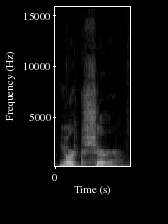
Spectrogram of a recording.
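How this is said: It is said the British way. "I believe it's technically pronounced"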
